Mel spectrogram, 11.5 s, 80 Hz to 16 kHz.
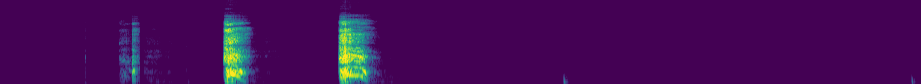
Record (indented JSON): {
  "exhalation_length": "11.5 s",
  "exhalation_amplitude": 22771,
  "exhalation_signal_mean_std_ratio": 0.17,
  "survey_phase": "beta (2021-08-13 to 2022-03-07)",
  "age": "65+",
  "gender": "Female",
  "wearing_mask": "No",
  "symptom_cough_any": true,
  "symptom_runny_or_blocked_nose": true,
  "symptom_shortness_of_breath": true,
  "symptom_sore_throat": true,
  "symptom_fatigue": true,
  "symptom_fever_high_temperature": true,
  "symptom_headache": true,
  "symptom_change_to_sense_of_smell_or_taste": true,
  "symptom_loss_of_taste": true,
  "symptom_onset": "7 days",
  "smoker_status": "Current smoker (e-cigarettes or vapes only)",
  "respiratory_condition_asthma": false,
  "respiratory_condition_other": false,
  "recruitment_source": "Test and Trace",
  "submission_delay": "2 days",
  "covid_test_result": "Positive",
  "covid_test_method": "RT-qPCR",
  "covid_ct_value": 12.1,
  "covid_ct_gene": "N gene",
  "covid_ct_mean": 12.5,
  "covid_viral_load": "78000000 copies/ml",
  "covid_viral_load_category": "High viral load (>1M copies/ml)"
}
